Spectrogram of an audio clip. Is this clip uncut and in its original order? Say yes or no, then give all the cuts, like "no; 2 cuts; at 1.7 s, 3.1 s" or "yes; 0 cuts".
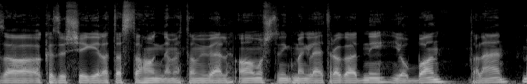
no; 1 cut; at 2.9 s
